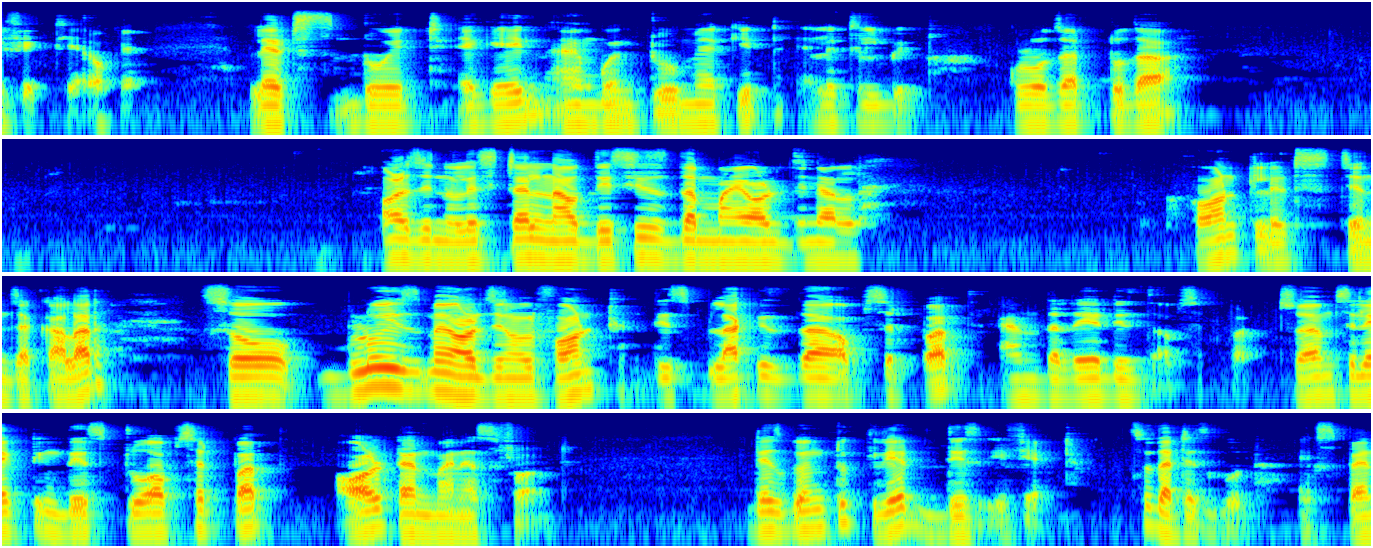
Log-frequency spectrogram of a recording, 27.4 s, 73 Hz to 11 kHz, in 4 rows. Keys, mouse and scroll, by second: 0.9 click, 1.5 alt+scroll up 1, 2.7-5.1 drag, 5.5 alt+scroll down 1, 6.7 alt+scroll up 1, 8.3 click, 9.3-9.6 alt+scroll down 1, 12.2 click, 15.7 alt+scroll up 1, 17.3 click, 19.2 shift+click, 22.5 alt+click, 23.7 alt+scroll down 1, 24.8 alt+scroll down 1, 26.1-27.3 drag.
